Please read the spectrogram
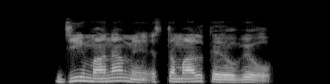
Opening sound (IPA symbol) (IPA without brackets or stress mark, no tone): d͡ʑ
